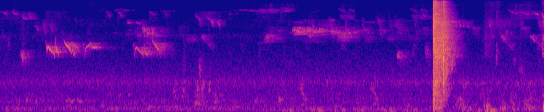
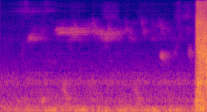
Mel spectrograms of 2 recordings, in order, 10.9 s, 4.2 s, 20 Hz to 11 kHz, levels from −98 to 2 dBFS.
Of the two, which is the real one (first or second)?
first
